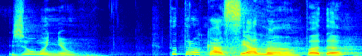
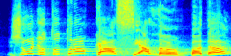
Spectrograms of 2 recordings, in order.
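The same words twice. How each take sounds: First: The question sounds warm and loving. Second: The question sounds cold and unaffectionate.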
